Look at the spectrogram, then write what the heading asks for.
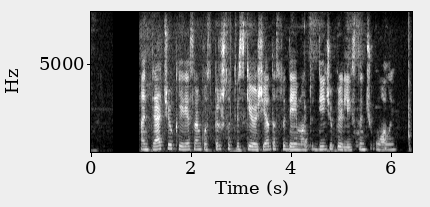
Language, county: Lithuanian, Kaunas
